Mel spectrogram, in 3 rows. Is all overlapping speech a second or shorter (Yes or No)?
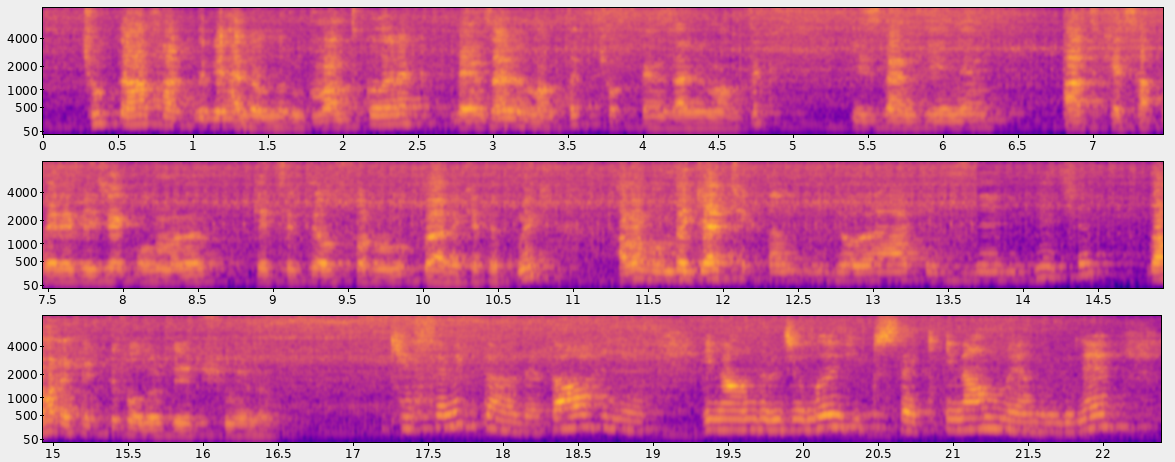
Yes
